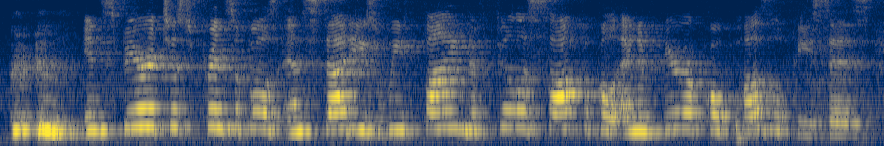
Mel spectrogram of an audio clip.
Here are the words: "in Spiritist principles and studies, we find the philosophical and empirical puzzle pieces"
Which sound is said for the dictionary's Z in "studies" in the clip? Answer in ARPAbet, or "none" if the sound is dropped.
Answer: Z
